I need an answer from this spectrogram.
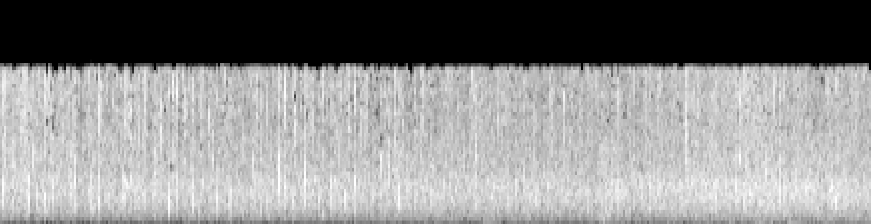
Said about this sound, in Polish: Serdecznie dziękujemy. Raz jeszcze oklaskamy.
